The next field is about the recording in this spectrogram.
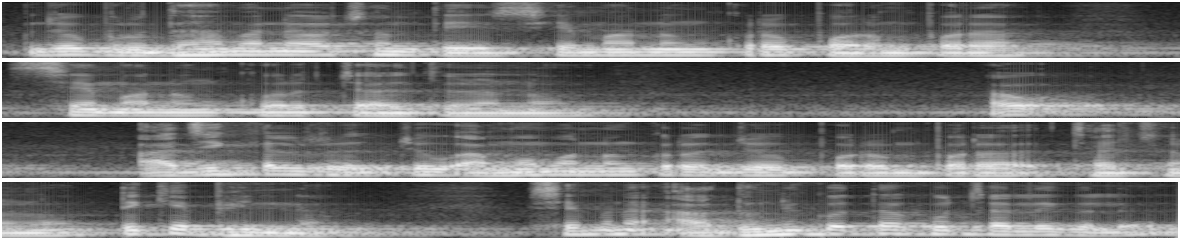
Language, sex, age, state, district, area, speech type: Odia, male, 30-45, Odisha, Kalahandi, rural, spontaneous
